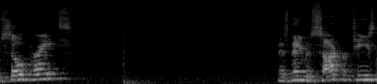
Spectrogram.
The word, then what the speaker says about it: Socrates: so prates has named Socrates not Sokrates if you pronounce it Sokrates do not tell them you took RCA at Saint Barnabas tell them II took it at st.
